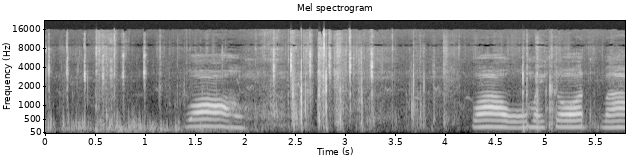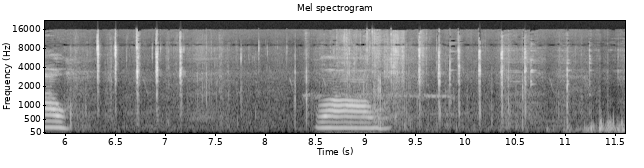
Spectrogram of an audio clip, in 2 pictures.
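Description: Small rocks clink and scrape as hands move them.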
